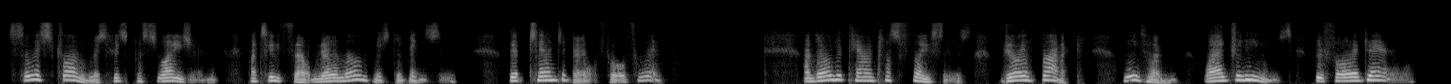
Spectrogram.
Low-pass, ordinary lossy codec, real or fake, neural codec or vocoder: 7.2 kHz; Opus, 24 kbps; fake; codec, 16 kHz, 0.5 kbps, FreqCodec, smaller model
